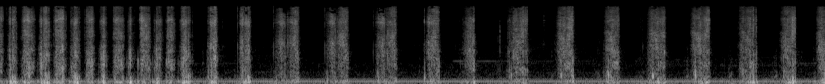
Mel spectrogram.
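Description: A yellow foam kitchen sponge with a green scouring layer, held in a hand with dark-painted nails, is scraped and scratched with a metal double-edge razor blade. Rapid strokes in the first two seconds give way to slower, evenly spaced strokes, each a short, bright, crunchy tearing scrape over a steady low hum.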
